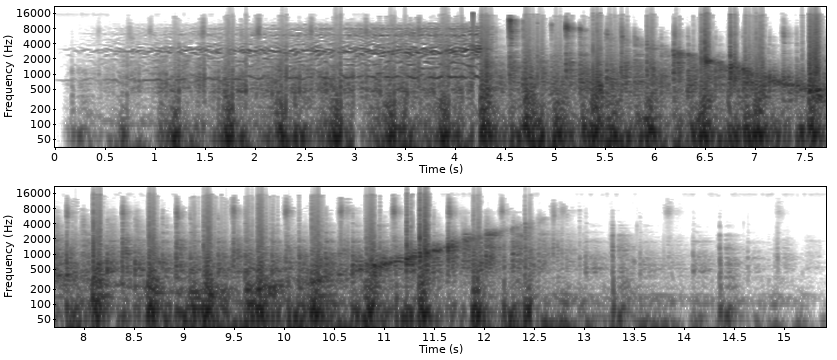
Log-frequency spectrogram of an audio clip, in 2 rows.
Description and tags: I recorded myself beat boxing and added like 90+ effects. It was used to make "alien song"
